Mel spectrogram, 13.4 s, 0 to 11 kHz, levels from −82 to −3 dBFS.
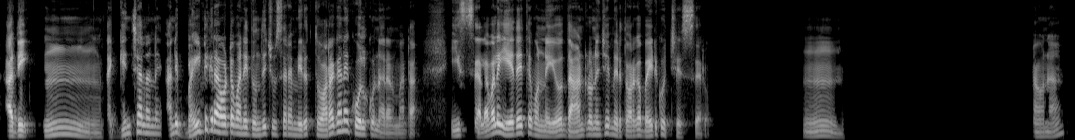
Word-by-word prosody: అది. 125 Hz, -, +7 dB, 0.3 s
హ్మ్. 135 Hz, -7 st, -5 dB, 0.2 s
తగ్గించాలని 175 Hz, +3 st, -1 dB
అని 195 Hz, -, +1 dB, 0.2 s
బయటికి 245 Hz, +5 st, +1 dB
రావటం 190 Hz, -2 st, +4 dB
అనేది 160 Hz, -2 st, 0 dB
ఉంది 160 Hz, +5 st, -3 dB
చూసారా 150 Hz, 0 st, -2 dB
మీరు? -, -, 0 dB
త్వరగానే 175 Hz, -, +3 dB
కోలుకున్నారన్నమాట. 90 Hz, -, -3 dB, 0.6 s
ఈ -, -, -2 dB
సెలవులు 200 Hz, -, +4 dB
ఏదైతే 175 Hz, +4 st, +3 dB
ఉన్నాయో 110 Hz, -1 st, 0 dB
దాంట్లో 140 Hz, +3 st, 0 dB
నుంచే 165 Hz, +5 st, -4 dB
మీరు -, -, -2 dB
త్వరగా -, -, -1 dB
బయటికోచ్చేసారు. -, -, -2 dB, 1.2 s
హ్మ్. 105 Hz, -1 st, -9 dB, 2.5 s
అవునా? 100 Hz, +8 st, -10 dB
145 Hz, 105 wpm, -26 LUFS, 115-175 Hz, 2.5 s, అది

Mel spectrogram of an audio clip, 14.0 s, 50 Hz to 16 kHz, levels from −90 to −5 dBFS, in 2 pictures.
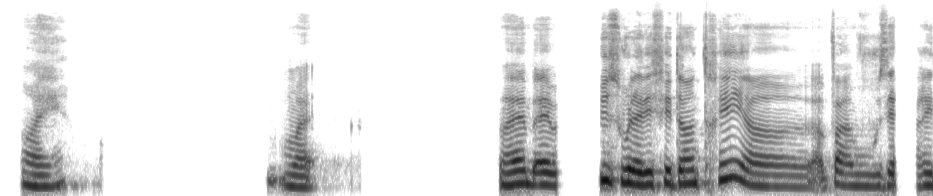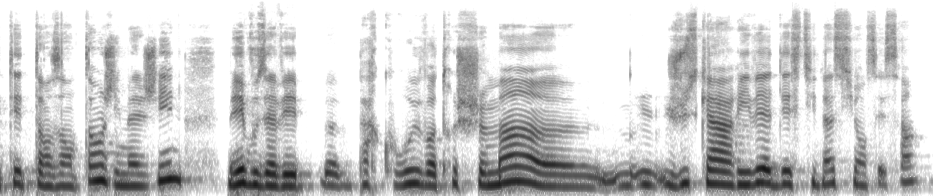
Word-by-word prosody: Oui. 185 Hz, +1 st, -3 dB, 1.5 s
Ouais. 175 Hz, -10 st, -5 dB, 1.4 s
Ouais, 200 Hz, +2 st, +4 dB
bah, 195 Hz, -1 st, +4 dB
en -, -, 0 dB, 0.3 s
plus, 260 Hz, -2 st, +5 dB
vous 230 Hz, -, +4 dB
l'avez 200 Hz, -2 st, +8 dB
fait 200 Hz, +2 st, +2 dB
d'un 215 Hz, +1 st, +3 dB
trait, 270 Hz, +6 st, +1 dB
heu, 175 Hz, -3 st, -4 dB
enfin, 205 Hz, -4 st, -2 dB
vous 180 Hz, 0 st, -5 dB
vous 175 Hz, +1 st, -5 dB
êtes 190 Hz, -, 0 dB
arrêtés 190 Hz, +4 st, -2 dB
de -, -, -21 dB
temps 180 Hz, -4 st, -3 dB
en 180 Hz, -1 st, -5 dB
temps 255 Hz, +10 st, +2 dB
j'imagine, 195 Hz, +6 st, +1 dB, 0.4 s
mais 210 Hz, +2 st, +7 dB
vous 200 Hz, -3 st, +2 dB
avez 180 Hz, -1 st, +4 dB
p 180 Hz, -, -21 dB, 0.3 s
parcouru 205 Hz, +1 st, -3 dB
votre 190 Hz, +1 st, -2 dB
chemin, 220 Hz, +4 st, +2 dB
heu, 175 Hz, -2 st, -2 dB, 0.3 s
j 200 Hz, 0 st, -4 dB
jusqu'à 220 Hz, +1 st, +1 dB
arriver 200 Hz, +3 st, +2 dB
à 220 Hz, -, +5 dB
destination, 205 Hz, +1 st, -5 dB
c'est 185 Hz, -, -12 dB
ça? 240 Hz, +4 st, -10 dB
200 Hz, 160 wpm, -23 LUFS, 180-220 Hz, 1.5 s, l'avez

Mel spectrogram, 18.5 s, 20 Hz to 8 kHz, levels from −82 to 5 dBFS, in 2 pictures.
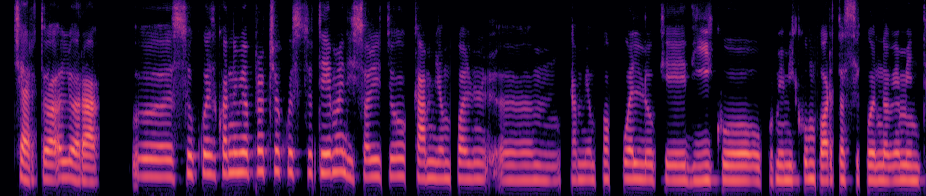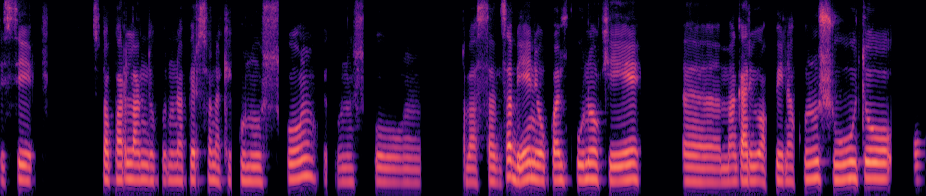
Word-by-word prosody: Certo, 200 Hz, -, +1 dB
allora, 185 Hz, -4 st, +4 dB, 0.3 s
uhm, 225 Hz, -1 st, -1 dB
su 220 Hz, +4 st, -2 dB
ques 255 Hz, 0 st, 0 dB
quando 260 Hz, +2 st, +1 dB
mi 275 Hz, -, +4 dB
approccio 285 Hz, +1 st, +1 dB
a -, -, -10 dB
questo 275 Hz, -1 st, -4 dB
tema, 270 Hz, +1 st, +2 dB
di 225 Hz, -, -3 dB
solito 225 Hz, +2 st, -2 dB
cambia 205 Hz, 0 st, 0 dB
un 200 Hz, -, -3 dB
po' 205 Hz, -, -1 dB
cambia 195 Hz, 0 st, -3 dB
il -, -, -12 dB
uhm, 185 Hz, -1 st, -5 dB
cambia 190 Hz, +1 st, -6 dB
un -, -, -7 dB
po' 200 Hz, -, -5 dB
quello 195 Hz, -1 st, 0 dB
che 185 Hz, -1 st, -2 dB
dico, 180 Hz, 0 st, 0 dB
come 185 Hz, 0 st, -3 dB
mi 185 Hz, 0 st, -1 dB
comporto, 195 Hz, -1 st, 0 dB
a -, -, -3 dB
seconda 185 Hz, -1 st, -1 dB
ovviamente, 180 Hz, -1 st, -1 dB
se 175 Hz, 0 st, 0 dB, 0.5 s
sto 185 Hz, -, -2 dB
parlando 190 Hz, -1 st, +2 dB
con 180 Hz, 0 st, -7 dB
una 180 Hz, -1 st, -1 dB
persona 185 Hz, -1 st, -1 dB
che 175 Hz, 0 st, -9 dB
conosco, 195 Hz, +5 st, -1 dB
che -, -, -15 dB
conosco 160 Hz, -1 st, -6 dB, 0.4 s
abbastanza 165 Hz, +3 st, +1 dB
bene 190 Hz, 0 st, +6 dB
o 180 Hz, -, +3 dB
qualcuno 185 Hz, +1 st, +3 dB
che, 185 Hz, +1 st, +3 dB, 0.4 s
uhm, 165 Hz, -2 st, +1 dB
magari 175 Hz, +1 st, +3 dB
ho 175 Hz, -, +3 dB
appena 175 Hz, +1 st, -2 dB
conosciuto, 200 Hz, 0 st, +4 dB, 0.2 s
o 180 Hz, 0 st, -9 dB
185 Hz, 170 wpm, -25 LUFS, 180-205 Hz, 0.5 s, bene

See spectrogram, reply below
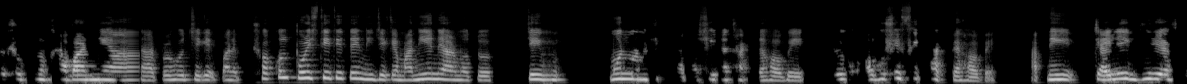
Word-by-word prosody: শুকনো 230 Hz, 0 st, -3 dB
খাবার 220 Hz, 0 st, +4 dB
নেওয়া, 205 Hz, -2 st, +3 dB, 0.2 s
তারপর 195 Hz, +2 st, -5 dB
হচ্ছে 215 Hz, +1 st, -4 dB
গিয়ে 210 Hz, -, -3 dB
মানে 200 Hz, -2 st, -3 dB, 0.2 s
সকল 265 Hz, +4 st, 0 dB
পরিস্থিতিতে 290 Hz, -1 st, +3 dB
নিজেকে 220 Hz, -1 st, -1 dB
মানিয়ে 230 Hz, +5 st, +3 dB
নেওয়ার 220 Hz, -3 st, +2 dB
মতো 195 Hz, 0 st, -6 dB, 0.5 s
যেই 235 Hz, 0 st, +6 dB, 0.7 s
মন 250 Hz, +1 st, +7 dB
মানসিক 225 Hz, +1 st, 0 dB, 0.4 s
সেটা 225 Hz, -3 st, -5 dB
ছাড়তে 190 Hz, -1 st, -8 dB
হবে, 185 Hz, 0 st, -3 dB, 0.4 s
এবং 240 Hz, 0 st, -1 dB, 0.3 s
অবশ্যই 245 Hz, +5 st, 0 dB
ফিট 270 Hz, -, -8 dB
থাকতে 205 Hz, -5 st, -4 dB
হবে। 165 Hz, -1 st, -4 dB, 0.4 s
আপনি 220 Hz, -, +1 dB, 0.4 s
চাইলেই 240 Hz, +5 st, +5 dB
ঘুরে 255 Hz, 0 st, +5 dB
আসতে। 215 Hz, -, -9 dB
225 Hz, 140 wpm, -23 LUFS, 205-250 Hz, 0.7 s, মন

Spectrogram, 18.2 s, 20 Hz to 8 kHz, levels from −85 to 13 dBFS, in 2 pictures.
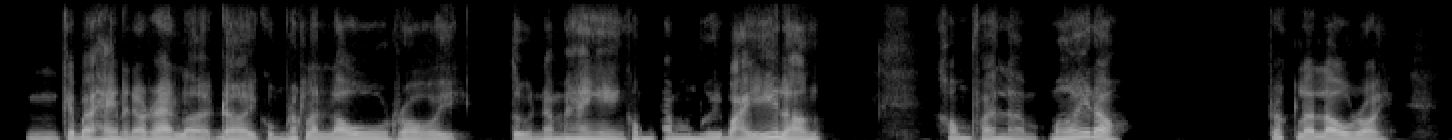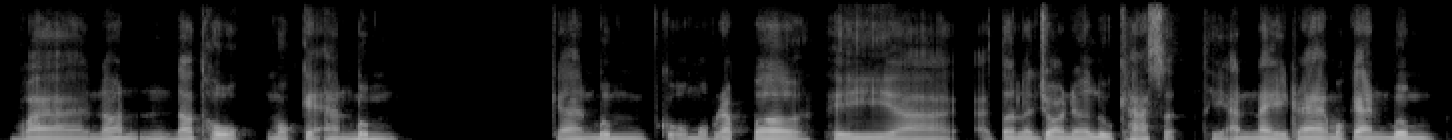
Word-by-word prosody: ưm, 70 Hz, -1 st, -6 dB
cái -, -, +1 dB
bài -, -, +3 dB
hát 165 Hz, -, +3 dB
này -, -, -1 dB
nó 150 Hz, -, +3 dB
ra 145 Hz, -3 st, +5 dB
lời 105 Hz, -6 st, +2 dB
đời 100 Hz, -1 st, +2 dB
cũng 100 Hz, +5 st, -6 dB
rất 185 Hz, +5 st, -1 dB
là -, -, +3 dB
lâu 145 Hz, +8 st, +3 dB
rồi, 95 Hz, -3 st, +1 dB, 0.3 s
từ 100 Hz, -1 st, -1 dB
năm 155 Hz, +8 st, -1 dB
2017 160 Hz, -, +1 dB
lận, 150 Hz, -, +4 dB, 0.7 s
không 190 Hz, -, -2 dB
phải 170 Hz, -3 st, -2 dB
là 165 Hz, -5 st, -1 dB
mới 190 Hz, +9 st, +3 dB
đâu, 205 Hz, -, +5 dB, 1.0 s
rất 205 Hz, -1 st, -4 dB
là 145 Hz, -3 st, +4 dB
lâu 150 Hz, +2 st, +5 dB
rồi. 130 Hz, -8 st, +2 dB, 0.5 s
Và 105 Hz, -4 st, -1 dB
nó, 165 Hz, +10 st, -1 dB
ưm, 155 Hz, -9 st, -5 dB
nó 170 Hz, +2 st, +1 dB
thuộc 100 Hz, -, 0 dB
một 95 Hz, -5 st, -5 dB
cái 155 Hz, -, -2 dB
album, 130 Hz, -3 st, -1 dB, 1.0 s
cái 150 Hz, -, -3 dB
album 130 Hz, -2 st, -2 dB
của 95 Hz, -, -6 dB
một 115 Hz, -1 st, -5 dB
rapper 135 Hz, -5 st, +2 dB, 0.2 s
thì, 95 Hz, -1 st, 0 dB
à, 95 Hz, 0 st, -3 dB
à, -, -, -16 dB
tên 125 Hz, 0 st, 0 dB
là 105 Hz, -, 0 dB
Joyner 125 Hz, +6 st, +1 dB
Lucas 155 Hz, +7 st, -1 dB
á. -, -, -6 dB, 0.2 s
Thì -, -, -7 dB
anh 115 Hz, -1 st, -4 dB
này 95 Hz, -3 st, +1 dB
ra 120 Hz, +2 st, +2 dB
một 105 Hz, -2 st, -2 dB
cái 135 Hz, -, +3 dB
album 115 Hz, -3 st, +2 dB
130 Hz, 180 wpm, -24 LUFS, 105-155 Hz, 1.0 s, ra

